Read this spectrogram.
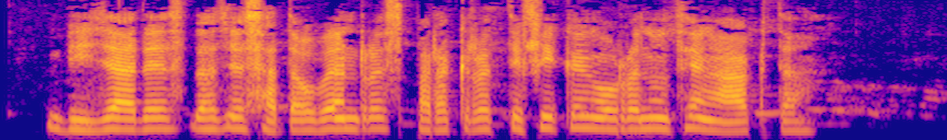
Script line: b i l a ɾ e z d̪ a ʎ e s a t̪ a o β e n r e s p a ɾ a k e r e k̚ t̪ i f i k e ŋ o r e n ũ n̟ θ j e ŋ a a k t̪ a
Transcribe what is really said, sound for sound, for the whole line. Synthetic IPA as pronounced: b i ʎ a ɾ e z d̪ a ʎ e s a t̪ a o β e n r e s p a ɾ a k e r e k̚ t̪ i f i k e ŋ o r e n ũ n̟ θ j e ŋ a a k t̪ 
